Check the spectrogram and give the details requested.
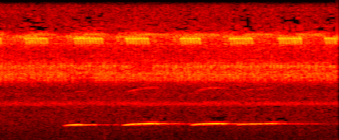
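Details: An undulated tinamou in the Brazilian sertão countryside, tagged at sunset, gives a low, pure, flute-like whistle in a few drawn-out notes, steady in pitch, over a constant high insect drone.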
